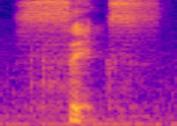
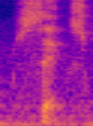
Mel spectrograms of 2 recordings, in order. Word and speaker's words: Sicks: The Wyatt 6. Not spelled S-I-X. Spelled like sick with an S. Or sick with two S's. S-I-C-K-S. 6.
